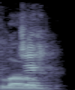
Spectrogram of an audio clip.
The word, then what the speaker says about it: Loeb: Because one of the Marvel bosses, Jeff Loeb, I don't know how to pronounce it. – Yeah, Jeff Loeb.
